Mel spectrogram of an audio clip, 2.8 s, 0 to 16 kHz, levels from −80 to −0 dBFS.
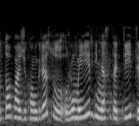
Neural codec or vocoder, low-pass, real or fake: codec, 16 kHz, 8 kbps, FunCodec, trained on LibriTTS, 25 frames a second; 7.2 kHz; fake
